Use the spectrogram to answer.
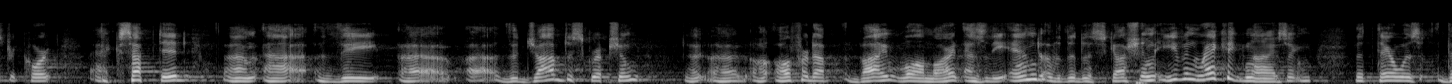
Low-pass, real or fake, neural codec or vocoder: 7.2 kHz; fake; codec, 16 kHz, 4 kbps, X-Codec, HuBERT features, trained on general audio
